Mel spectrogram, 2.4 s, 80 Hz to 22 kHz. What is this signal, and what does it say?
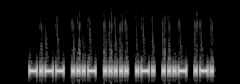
Morse code, heard as a keyed tone, about 41 wpm, 700 Hz. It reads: YV5RVR
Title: DXCC-100 Call Signs - 6 Characters - 45wpm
